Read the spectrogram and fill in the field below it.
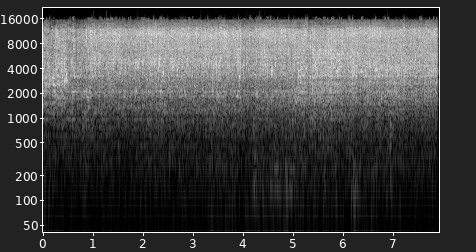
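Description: Lamb chops frying in a hot pan give a loud, close, continuous sizzle with crackling spatter that holds steady throughout, alone with no voices.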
